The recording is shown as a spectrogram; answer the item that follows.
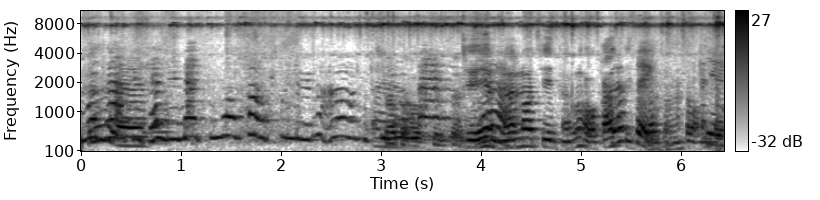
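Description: Several people talking, with a steady high-pitched whine throughout.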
